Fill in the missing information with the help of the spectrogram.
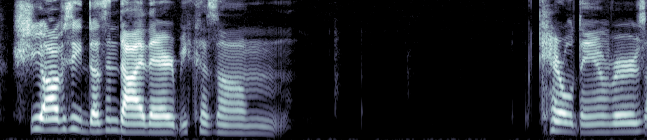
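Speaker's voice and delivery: ordinary talk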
